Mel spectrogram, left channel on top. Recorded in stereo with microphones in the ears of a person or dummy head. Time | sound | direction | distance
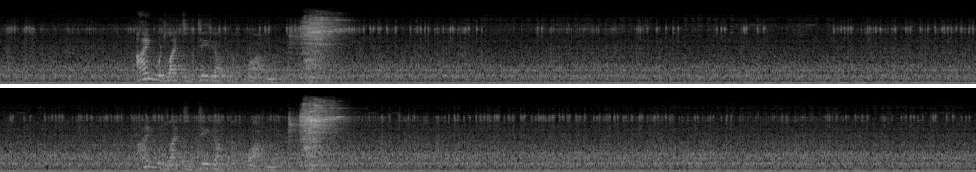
1.4 | a man speaking | 65° left (ahead or behind) | 0.6 m
2.9 | a dropped coin | 40° right (ahead or behind) | 2.5 m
